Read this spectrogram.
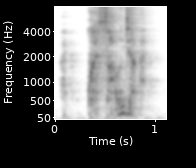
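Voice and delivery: hushed, voiceless warning; urgent whisper. A narrator's reading. Old man warns his companion to hide it, urgent whisper. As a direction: whisper it so nobody else hears. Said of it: "小声的跟我说".

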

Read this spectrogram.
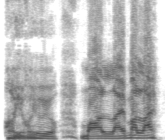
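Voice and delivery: put-on low, flustered old lord; frightened pleading. A narrator's reading. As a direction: plead for a halt, voice pitched well down. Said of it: "可把董卓给吓坏了".

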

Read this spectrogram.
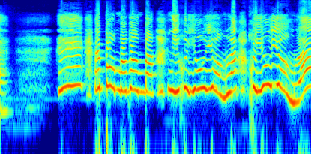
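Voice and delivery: very high, loud jubilant shout; cheering. A narrator's reading. Frog cheering that his friend can swim, high excited shouting. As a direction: cheer wildly in a high character voice. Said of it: "跳跳欢呼起来".

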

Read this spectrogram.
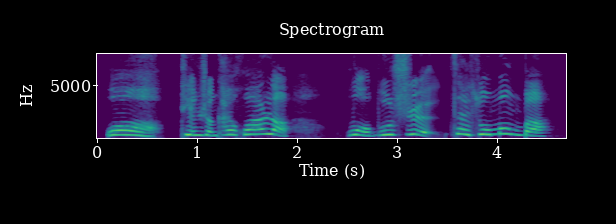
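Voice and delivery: put-on high, bright childlike wonder; amazed. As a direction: gasp with delight. Boy sees fireworks. (惊喜万分)

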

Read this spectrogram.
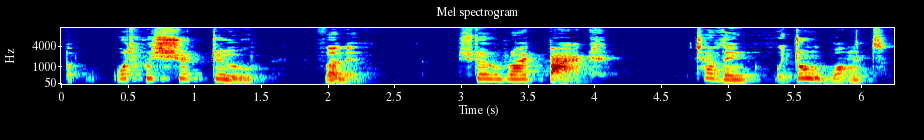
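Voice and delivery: high, anxious pleading; worried high voice. Acted. Petunia anxiously asks Vernon, high and worried. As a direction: fret in a thin high voice.

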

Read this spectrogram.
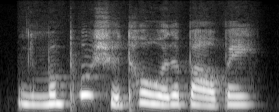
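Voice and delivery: loud, fast, indignant yell; guard your acorns, fast and loud; angry shout. Acted. Squirrel protecting acorns from badger and fox, fast angry yell. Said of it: "松鼠叫起来".

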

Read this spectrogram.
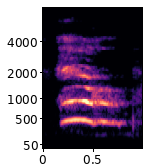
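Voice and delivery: a high, loud cry for help; calling for help. Acted. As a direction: shout it out, trapped. Lion caught in trap.

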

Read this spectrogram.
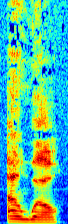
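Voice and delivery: "and will" linked, the d in "and" held back unreleased; incomplete plosion. Shown as a demonstration. Teacher shows learners a linking trick, "and will" with unreleased d. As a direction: run "and will" together without releasing the d. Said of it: "类似于不完全爆破的处理".

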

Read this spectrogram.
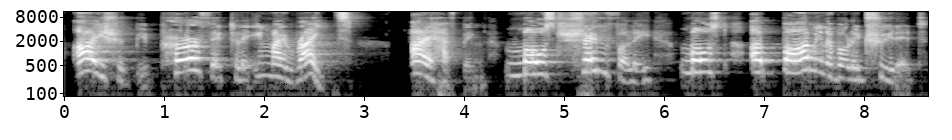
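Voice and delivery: put-on offended old gentleman ranting; huffy, self-righteous tirade rising; pompous indignation. Uncle Andrew's indignant tirade.

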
